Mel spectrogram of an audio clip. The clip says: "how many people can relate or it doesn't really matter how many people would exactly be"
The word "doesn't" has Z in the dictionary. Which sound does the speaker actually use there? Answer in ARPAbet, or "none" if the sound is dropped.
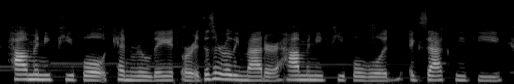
Z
